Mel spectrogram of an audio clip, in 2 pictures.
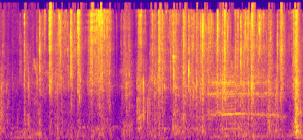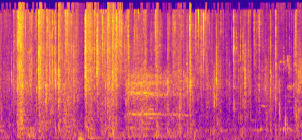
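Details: A ram offered for sale gives two drawn-out, harmonic bleats, one near the four-second mark and another around eight seconds, set against dense clattering, rustling barnyard noise throughout.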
